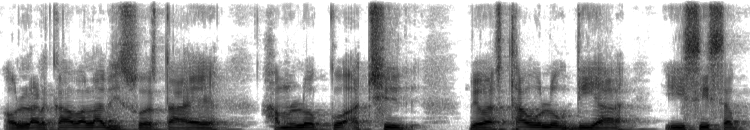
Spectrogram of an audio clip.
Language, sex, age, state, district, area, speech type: Hindi, male, 45-60, Uttar Pradesh, Jaunpur, rural, spontaneous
